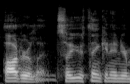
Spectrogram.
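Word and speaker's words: Adarlan: which is the capital of this place called otland that's how it's pronounced otland so you're thinking in your mind oh it's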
